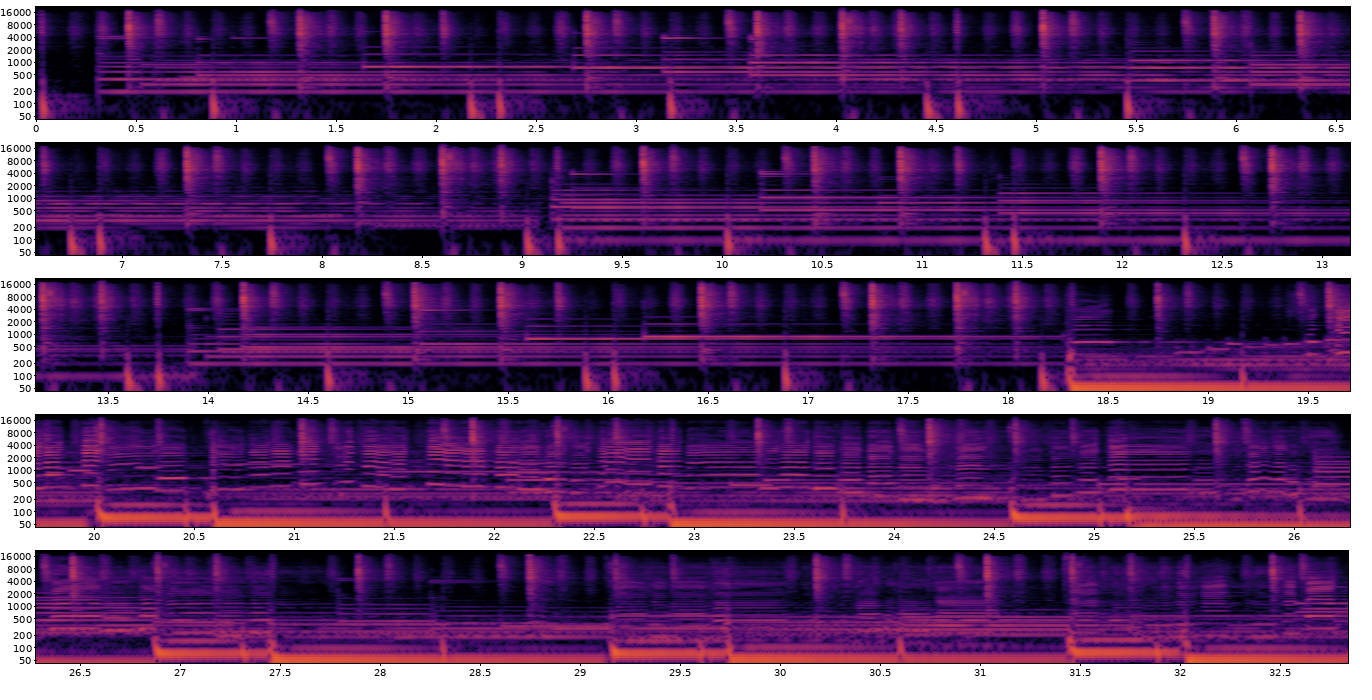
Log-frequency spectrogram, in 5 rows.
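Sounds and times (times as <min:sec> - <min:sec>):
groovy lounge jazz: 0:00.0 - 0:32.8.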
